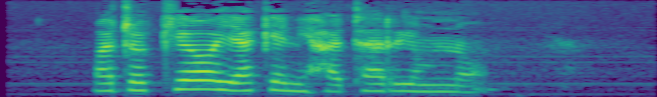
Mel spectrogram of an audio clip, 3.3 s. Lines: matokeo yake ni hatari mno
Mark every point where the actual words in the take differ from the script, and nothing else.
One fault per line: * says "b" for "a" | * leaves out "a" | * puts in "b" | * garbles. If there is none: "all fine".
all fine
